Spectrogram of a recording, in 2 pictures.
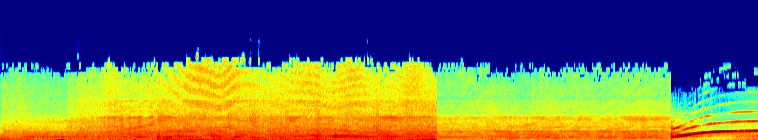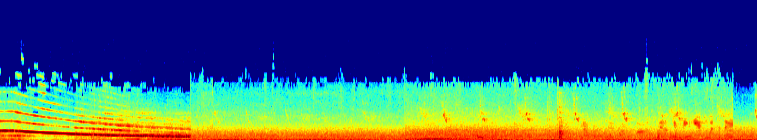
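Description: A steady motor hum from a handheld disinfectant sprayer, then, about halfway through, an ambulance siren: one wail that rises and then falls slowly, the loudest thing here, cut off after about five seconds and followed by street traffic noise.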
